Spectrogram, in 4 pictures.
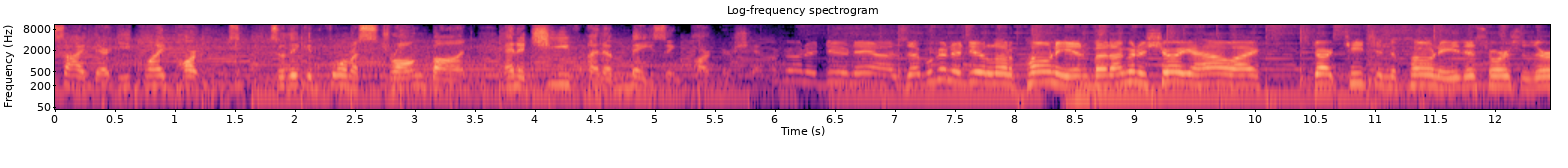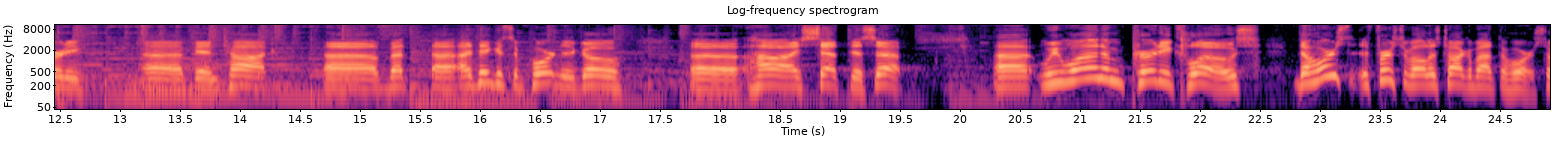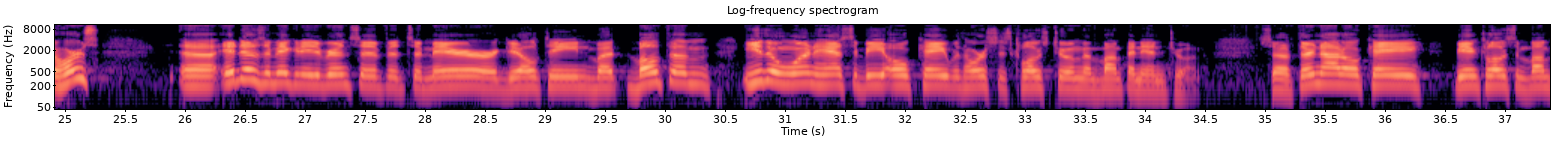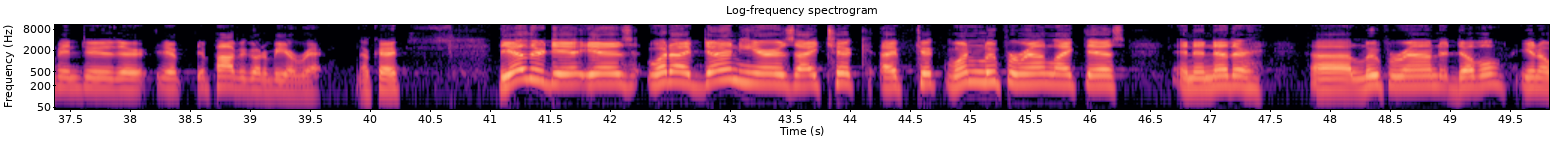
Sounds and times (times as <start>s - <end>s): Speech: 0.0s - 17.2s, 17.8s - 19.6s, 20.3s - 25.3s, 25.9s - 40.3s, 41.1s - 49.8s
Music: 0.0s - 21.9s.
